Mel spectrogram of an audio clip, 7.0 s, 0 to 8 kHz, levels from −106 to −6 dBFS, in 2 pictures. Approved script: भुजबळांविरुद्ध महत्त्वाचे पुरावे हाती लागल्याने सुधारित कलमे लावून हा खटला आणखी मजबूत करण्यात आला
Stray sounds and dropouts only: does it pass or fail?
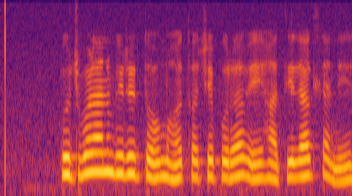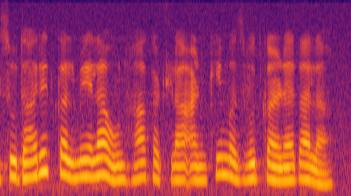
pass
